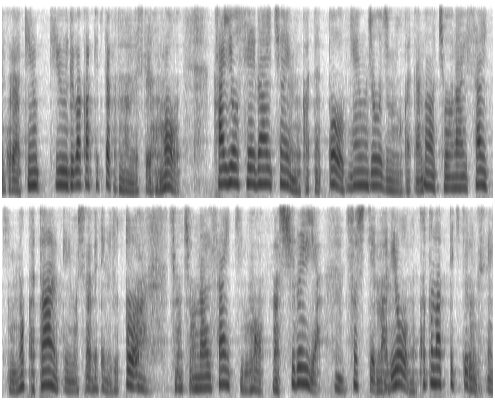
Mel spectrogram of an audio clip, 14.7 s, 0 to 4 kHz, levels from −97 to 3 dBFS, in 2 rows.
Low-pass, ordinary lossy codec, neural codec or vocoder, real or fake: 3.6 kHz; none; codec, 24 kHz, 1 kbps, SNAC; fake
